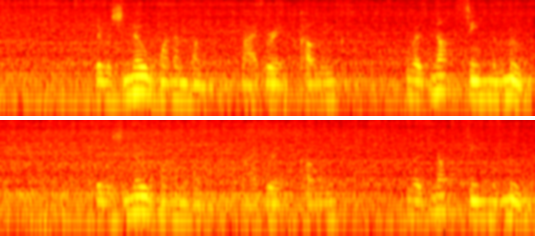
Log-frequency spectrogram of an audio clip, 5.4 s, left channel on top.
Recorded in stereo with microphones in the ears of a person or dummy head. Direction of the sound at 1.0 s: 40° left (ahead or behind).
